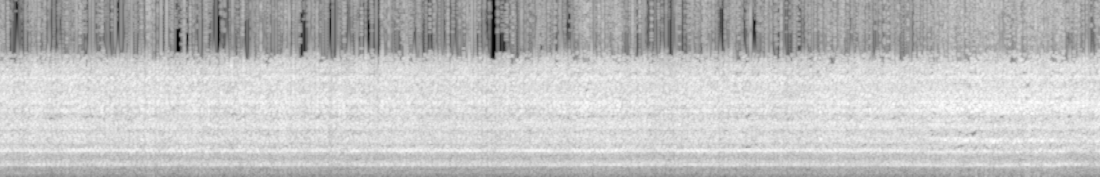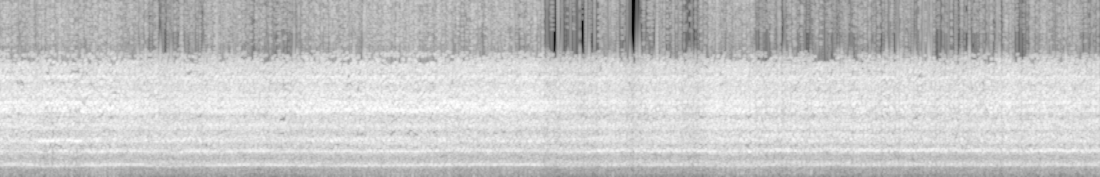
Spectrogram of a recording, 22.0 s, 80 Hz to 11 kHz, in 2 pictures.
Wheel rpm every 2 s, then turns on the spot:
230, 230, 230, 230, 230, 220, 220, 220, 220, 220, 240.
none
